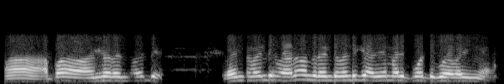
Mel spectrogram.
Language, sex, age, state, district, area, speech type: Tamil, male, 60+, Tamil Nadu, Kallakurichi, urban, conversation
